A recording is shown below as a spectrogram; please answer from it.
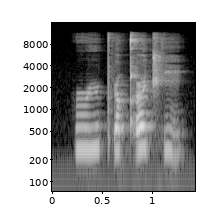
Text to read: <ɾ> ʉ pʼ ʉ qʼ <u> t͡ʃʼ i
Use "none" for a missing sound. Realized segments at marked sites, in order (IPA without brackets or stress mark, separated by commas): ɹ, ʉ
